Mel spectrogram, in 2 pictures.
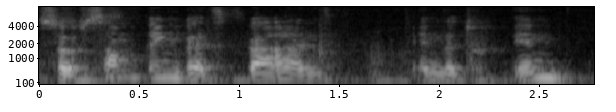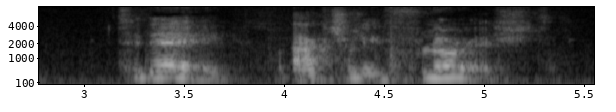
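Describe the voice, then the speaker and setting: The somewhat breathy speech comes at a fairly slow pace with fairly even intonation and long, frequent pauses, against light background noise. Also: woman, medium pitch for a woman. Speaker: interviewer. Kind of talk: panel Q&A. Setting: stage with audience. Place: stage.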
